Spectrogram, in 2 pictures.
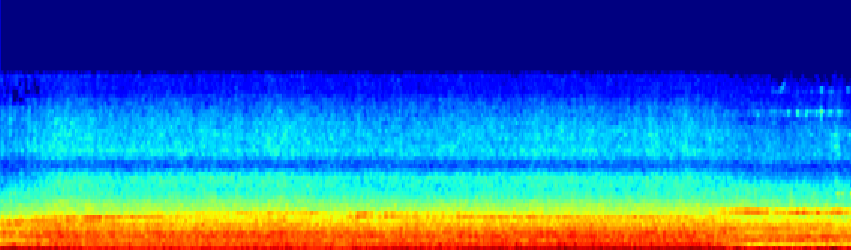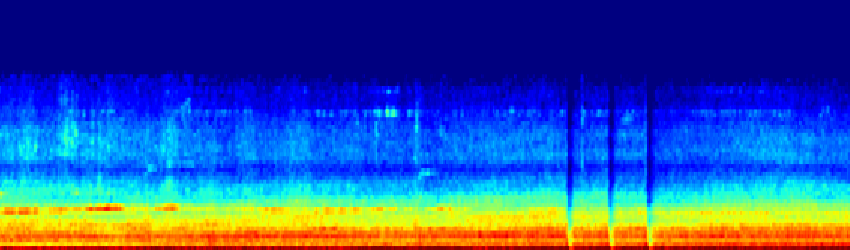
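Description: Tank driving off on a dirt road: its engine runs with a steady low drone and a faint high whine. A few sharp knocks come near the end.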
